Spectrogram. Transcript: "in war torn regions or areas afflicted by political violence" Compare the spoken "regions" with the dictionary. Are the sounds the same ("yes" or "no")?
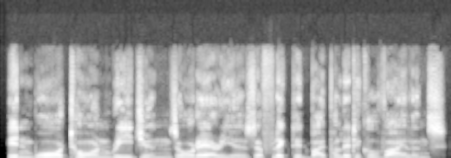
yes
